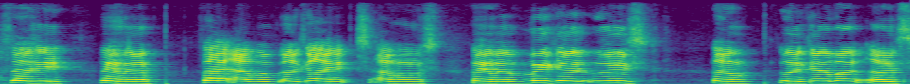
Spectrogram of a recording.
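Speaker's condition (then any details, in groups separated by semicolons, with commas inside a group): Cerebral palsy; body affected; speech disability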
